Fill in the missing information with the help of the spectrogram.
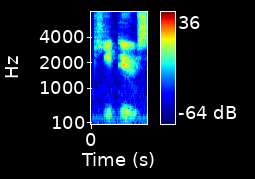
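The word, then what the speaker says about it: קידוש: use that pronunciation the proper israeli or sephardic pronunciation of kidush i said okay it's time for kidush and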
